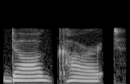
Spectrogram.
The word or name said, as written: dogcart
